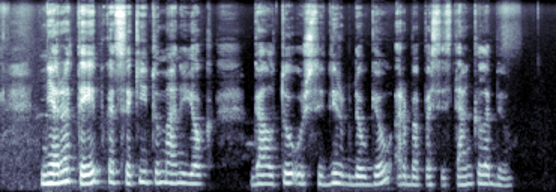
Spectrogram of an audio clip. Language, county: Lithuanian, Alytus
